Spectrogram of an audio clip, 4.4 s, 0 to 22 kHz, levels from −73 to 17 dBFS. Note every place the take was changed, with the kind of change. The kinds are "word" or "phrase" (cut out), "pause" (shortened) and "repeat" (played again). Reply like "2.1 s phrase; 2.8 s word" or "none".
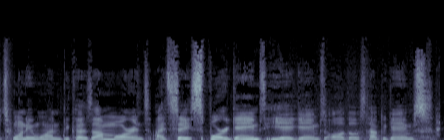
1.5 s word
